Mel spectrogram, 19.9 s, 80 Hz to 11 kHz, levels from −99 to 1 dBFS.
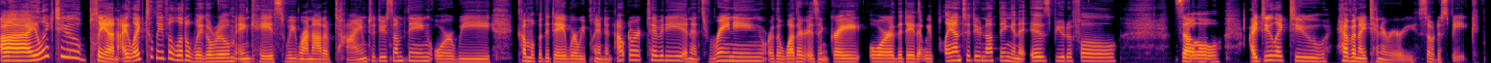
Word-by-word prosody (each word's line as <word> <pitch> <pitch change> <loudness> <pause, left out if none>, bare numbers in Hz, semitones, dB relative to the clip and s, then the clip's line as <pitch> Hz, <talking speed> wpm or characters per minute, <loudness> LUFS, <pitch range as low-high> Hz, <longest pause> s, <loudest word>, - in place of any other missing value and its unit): I 215 +2 +9
like 405 +10 0
to 365 - 0
plan, 165 -10 +7
I 190 - +6
like 225 +9 +4
to 410 - -3
leave 335 -2 -2
a 320 - -1
little 240 -4 -1
wiggle 170 0 -2
room 180 +1 -2
in 155 +1 -1
case 155 0 0
we 165 0 -5
run 145 -2 +1
out 140 0 +1
of 135 -2 -6
time 130 +6 -5
to 200 - -6
do 200 0 -4
something 205 -1 -4
or 155 -1 -5
we 150 -1 -5 0.3
come 195 -3 -2
up 175 - -12
with 180 -1 -8
a - - -2
day 155 -2 +3
where 155 -1 -4
we 150 - -7
planned 150 -1 -7
an 140 - -10
outdoor 245 +1 -1
activity 235 -2 -4
and 155 - -3
it's 140 - -8
raining 200 +2 +1
or 155 - -7
the 155 -1 -7
weather 160 +3 +1
isn't 150 -5 -6
great, 165 -1 +2
or 165 -1 0
the 170 +1 -4
day 165 -1 0
that - - -6
we 160 0 -7
plan 220 +3 +3
to 235 -1 -4
do 225 0 -6
nothing 210 -1 -5
and 170 - -3
it - - -5
is 205 0 -1
beautiful. 195 -1 -7 0.8
So, 165 -7 +4 0.4
I 185 - +8
do 230 +4 +3
like 225 -2 0
to 185 -3 -3
have 210 -2 +4
an 195 -3 +4
itinerary, 155 -6 -3
so - - -4
to - - -11
speak. - - -5
185 Hz, 200 wpm, -24 LUFS, 155-215 Hz, 0.8 s, I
